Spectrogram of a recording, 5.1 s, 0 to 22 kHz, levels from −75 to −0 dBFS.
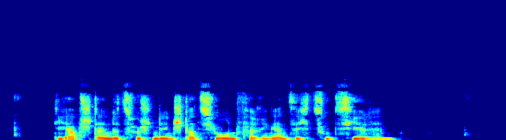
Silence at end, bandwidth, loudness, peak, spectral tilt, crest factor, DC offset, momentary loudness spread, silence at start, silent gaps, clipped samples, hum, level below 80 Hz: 1.1 s; 9.2 kHz; -20 LUFS; -6 dBFS; -5 dB/octave; 16 dB; under 0.1%; 8 LU; 0.55 s; none; under 0.1%; none; -56 dBFS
